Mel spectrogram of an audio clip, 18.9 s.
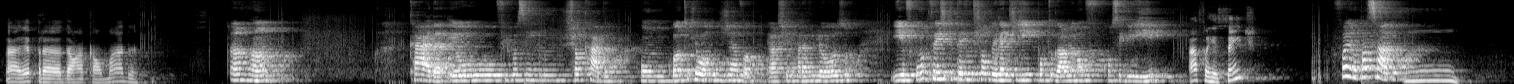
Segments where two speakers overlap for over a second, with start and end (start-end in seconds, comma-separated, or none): none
